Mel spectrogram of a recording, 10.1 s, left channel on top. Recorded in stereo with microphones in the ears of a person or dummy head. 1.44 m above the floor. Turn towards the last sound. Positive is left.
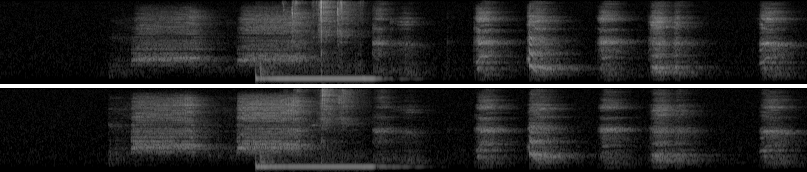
turn(degrees=55)  # may be behind; listen again after turning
